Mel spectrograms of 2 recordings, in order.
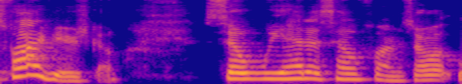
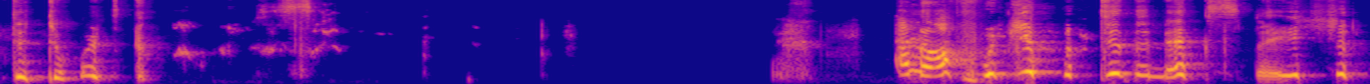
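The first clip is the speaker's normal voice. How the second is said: breaking up with laughter, higher and louder; laughing; 14 semitones higher, 6 dB louder than usual. Real, not acted. Telling viewers the train story, laughing helplessly through it. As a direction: squeeze the words out through laughter. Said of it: "I was already laughing".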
